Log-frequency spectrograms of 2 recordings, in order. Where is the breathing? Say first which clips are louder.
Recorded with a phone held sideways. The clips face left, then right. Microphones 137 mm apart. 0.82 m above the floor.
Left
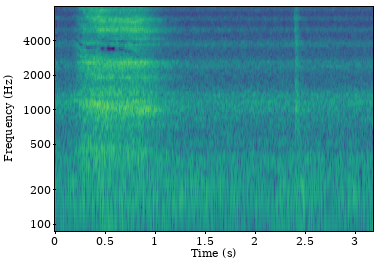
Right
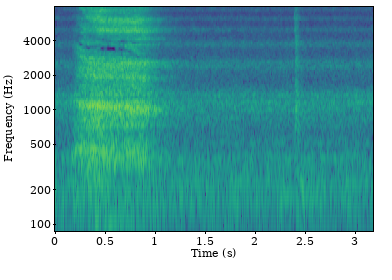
Right 5 dB; 70° right (ahead or behind), 0.9 m.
